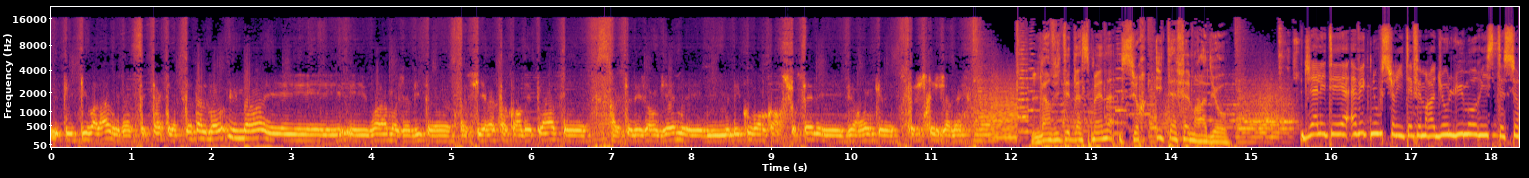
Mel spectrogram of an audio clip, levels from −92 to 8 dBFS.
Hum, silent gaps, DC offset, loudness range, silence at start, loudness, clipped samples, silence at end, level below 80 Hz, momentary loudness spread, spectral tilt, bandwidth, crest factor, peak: none; none; under 0.1%; 1 LU; 0 s; -8 LUFS; under 0.1%; 0 s; -32 dBFS; 4 LU; -4.5 dB/octave; 17.5 kHz; 8 dB; 0 dBFS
